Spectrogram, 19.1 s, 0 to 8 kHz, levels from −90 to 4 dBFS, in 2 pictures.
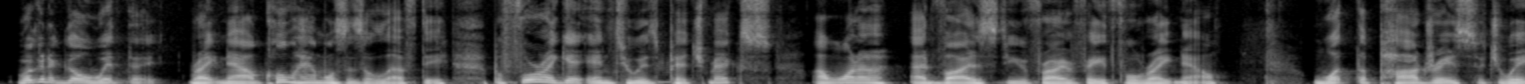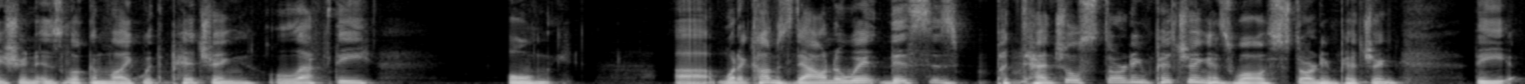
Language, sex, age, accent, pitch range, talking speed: English, male, 30-49, American, 140-160 Hz, 185 wpm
